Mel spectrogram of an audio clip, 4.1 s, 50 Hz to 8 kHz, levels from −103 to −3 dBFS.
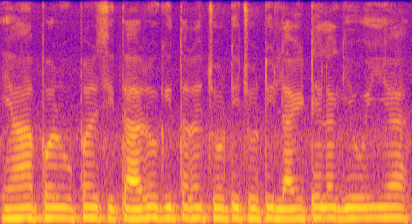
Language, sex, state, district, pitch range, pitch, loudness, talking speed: Hindi, male, Uttar Pradesh, Lucknow, 130-140 Hz, 135 Hz, -15 LUFS, 175 wpm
